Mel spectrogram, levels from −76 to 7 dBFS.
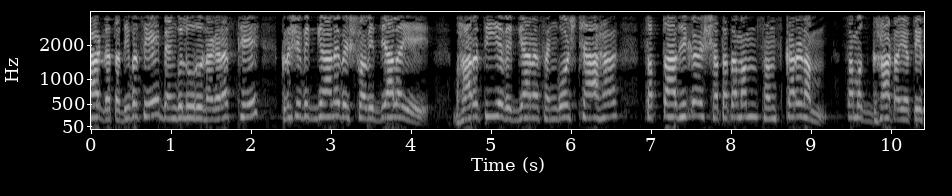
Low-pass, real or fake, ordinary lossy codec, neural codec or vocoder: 3.6 kHz; real; none; none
